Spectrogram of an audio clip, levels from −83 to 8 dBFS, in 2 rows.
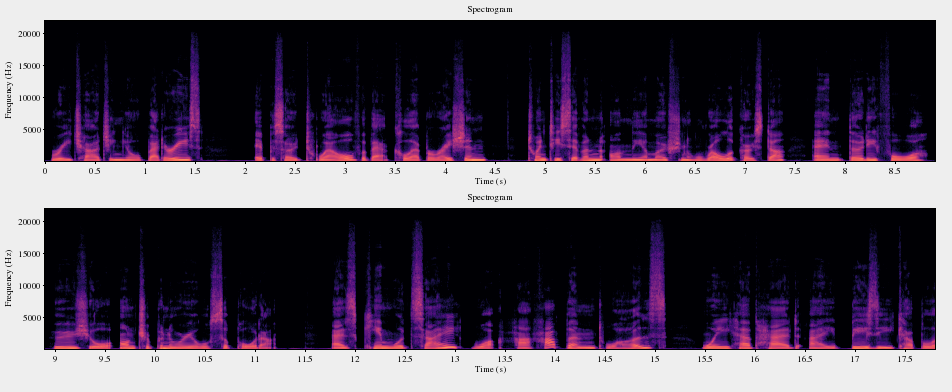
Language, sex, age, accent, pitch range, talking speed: English, female, 40-59, Australian, 155-210 Hz, 110 wpm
